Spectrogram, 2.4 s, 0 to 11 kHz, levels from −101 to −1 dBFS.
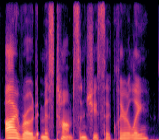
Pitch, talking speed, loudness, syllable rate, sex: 145 Hz, 200 wpm, -22 LUFS, 5.2 syllables/s, female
